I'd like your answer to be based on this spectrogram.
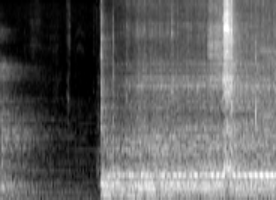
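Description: After a quiet moment, a power saw starts abruptly and runs with a steady, loud buzzing whine as it cuts a wooden handle peg, continuing alone to the end.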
